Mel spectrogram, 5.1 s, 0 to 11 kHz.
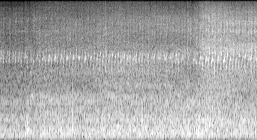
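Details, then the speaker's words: Carrier rooftop unit not cooling properly, unserviced since April 2023 with very dirty filters: a high thin squeal pulses a few times a second over the blower's steady rush, from a worn-out blower belt. "Know if you guys can hear it, but the belt is definitely sound like it's worn out in there."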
